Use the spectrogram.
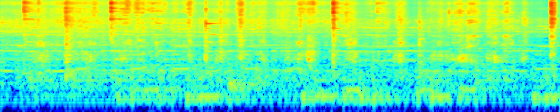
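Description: A cashew, melon seed and paneer paste is stir-fried in oil in a pan, a spatula scraping and clattering against the metal in a steady, close rhythm over a soft sizzle, with no voices.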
